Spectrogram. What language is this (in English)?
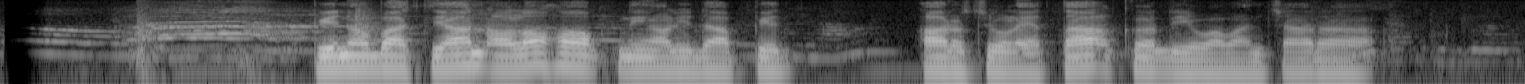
Sundanese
